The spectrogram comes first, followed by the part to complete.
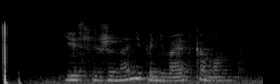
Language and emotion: Russian, neutral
